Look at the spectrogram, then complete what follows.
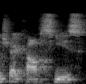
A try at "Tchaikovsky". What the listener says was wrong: Is that the proper way to say Tchaikovsky? Chai. Tchaikovsky. It might make you cough.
